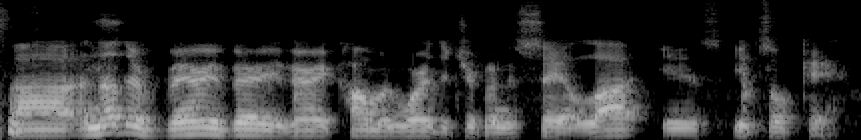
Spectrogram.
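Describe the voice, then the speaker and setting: A man talks through a relaxed, homemade phrase lesson at an everyday pitch. He jokes between examples and says each word again and again so the listener can copy it. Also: fast talker, muffled recording. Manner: relaxed, joking, repeats words to drill them. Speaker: language teacher. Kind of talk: casual language lesson. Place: Japan.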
